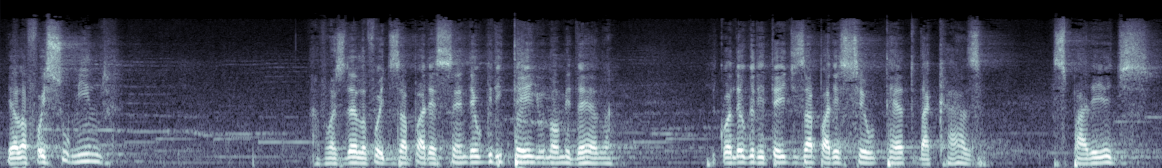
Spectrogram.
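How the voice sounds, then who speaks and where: A pastor in his thirties telling a dramatic testimony in a sermon, with slow emphatic pauses. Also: mid-range voice, a little mellow. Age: 30s. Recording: long church-hall reverb with music.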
